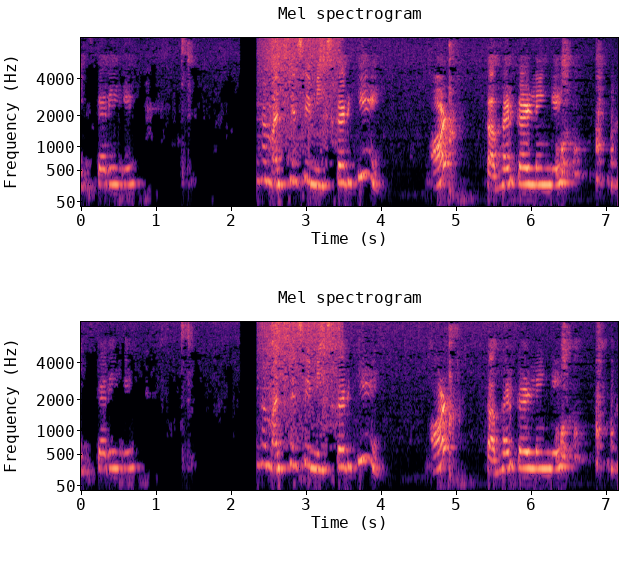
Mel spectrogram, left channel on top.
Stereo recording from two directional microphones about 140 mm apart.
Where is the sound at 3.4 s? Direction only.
35° right (ahead or behind).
